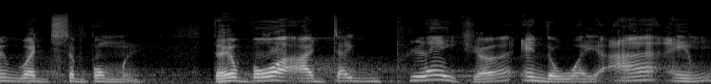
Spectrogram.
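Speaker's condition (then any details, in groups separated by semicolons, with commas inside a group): Cerebral palsy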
